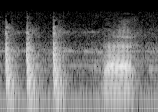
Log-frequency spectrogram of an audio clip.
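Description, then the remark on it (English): Three sharp knocks rap on a compartment door in an uneven rhythm, the last after a slight pause, followed by a short voiced utterance from someone. “Go see who that is with you.”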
